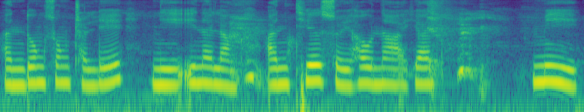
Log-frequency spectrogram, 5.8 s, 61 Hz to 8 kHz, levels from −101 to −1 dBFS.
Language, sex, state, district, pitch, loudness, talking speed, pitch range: Mizo, female, Mizoram, Aizawl, 210 Hz, -16 LUFS, 145 wpm, 200-230 Hz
